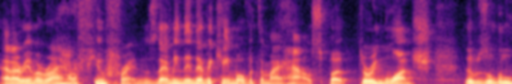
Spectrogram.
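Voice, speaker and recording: Speaking at a moderate pace in a Brooklyn accent, this voice swings very widely in pitch. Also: man. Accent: New York (Brooklyn). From New York, Long Island (West Hempstead). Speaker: documentary filmmaker. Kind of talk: documentary interview storytelling.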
